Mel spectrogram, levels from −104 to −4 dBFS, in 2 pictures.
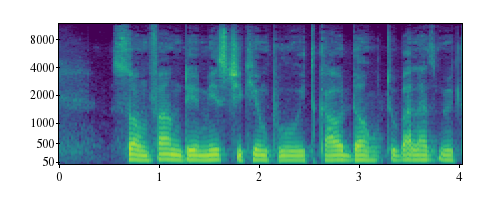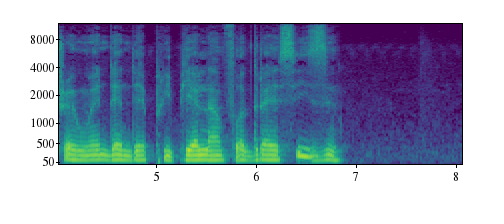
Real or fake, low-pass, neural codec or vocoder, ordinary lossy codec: fake; none; codec, 24 kHz, 0.9 kbps, WavTokenizer, medium speech release version 2; none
